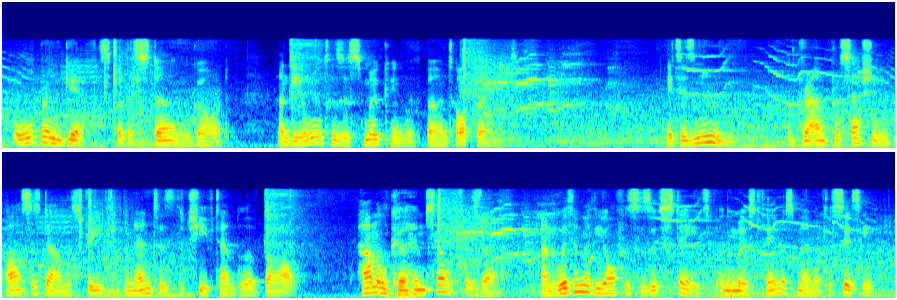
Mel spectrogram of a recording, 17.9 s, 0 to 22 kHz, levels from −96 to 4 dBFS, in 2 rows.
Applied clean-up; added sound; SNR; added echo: none; Door; 13 dB; none.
